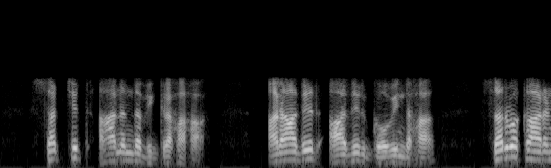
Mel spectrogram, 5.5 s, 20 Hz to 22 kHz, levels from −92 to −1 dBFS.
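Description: Speech heard through the AMR narrowband mobile codec, buzzy and synthetic, with a band of roughly 250 Hz to 3.6 kHz and an empty spectrogram above. That heavy damage fits a low AMR-NB mode around 5.9 kbps. After "సత్ చిత్", from 1.02 to 1.17 s, lost AMR speech frames cause a brief warbling dip as the decoder repeats old settings. On the waveform it shows as a short sag in level, which points to a single lost 20 ms frame.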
